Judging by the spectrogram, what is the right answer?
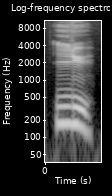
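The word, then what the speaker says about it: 绿: Essa pontuação sobre a letra U, no pinyin, o nosso velho conhecido trema, exige um som mais fechado, pronunciado com os lábios bem arredondados, junto com o quarto tom, que é aquele descendente e bem afirmativo.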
